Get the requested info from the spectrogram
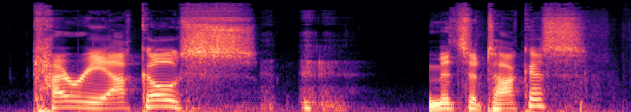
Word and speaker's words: Kyriakos Mitsotakis: Kyriakos Mitsotakis? – Oh, yeah, sure.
